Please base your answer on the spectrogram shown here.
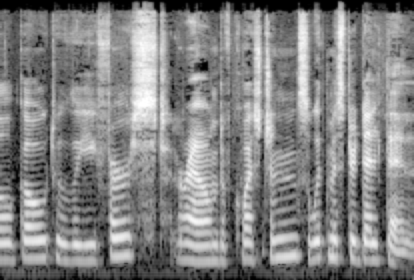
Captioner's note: speaking French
